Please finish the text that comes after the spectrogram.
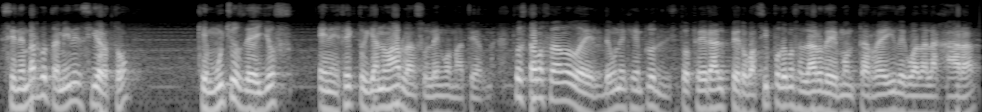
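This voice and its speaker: A man from Chiapas whose first language is Tzeltal, speaking Spanish with a Mexican accent as a panelist, giving an academic presentation at a measured, explanatory pace. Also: medium pitch, lively intonation, muffled recording. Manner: measured, explanatory, with occasional fillers.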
